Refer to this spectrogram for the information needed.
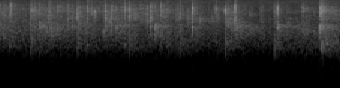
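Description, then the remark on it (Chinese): An audience gives warm applause in thanks to the resident master (abbot) who is about to speak: a dense, steady patter of many overlapping claps with a few sharper ones standing out, fairly soft in level and continuing throughout without any talking. “那首先我们先请我们的一个住持师傅来为我们先开示几句，好，那我们以热烈掌声哈，感恩我们师傅。”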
